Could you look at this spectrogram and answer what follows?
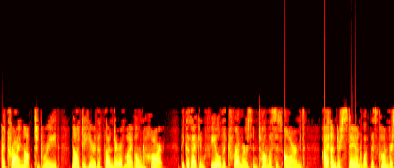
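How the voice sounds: Fairly even intonation runs through the reading. It comes in a natural reading voice.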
